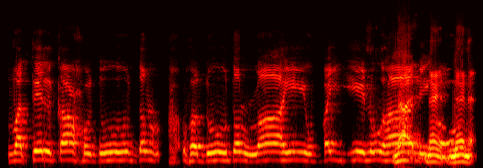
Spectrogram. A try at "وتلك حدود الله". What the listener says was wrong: نہیں ابھی بھی پیش نہیں پڑے گی. دونوں دال کے اوپر پیش ہے. اور آگے دونوں.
